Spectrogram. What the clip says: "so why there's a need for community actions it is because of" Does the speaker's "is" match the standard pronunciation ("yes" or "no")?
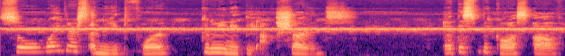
no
